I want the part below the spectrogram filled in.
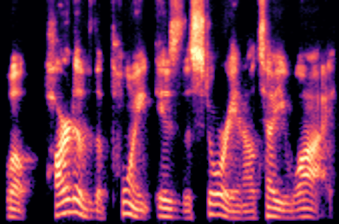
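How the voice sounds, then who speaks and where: A man's voice: mid-range voice, animated, moderate pace. A man in his sixties from California, a real estate team leader telling a rambling personal story to his team on a video call, often turning to address his listeners directly. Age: 60s.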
